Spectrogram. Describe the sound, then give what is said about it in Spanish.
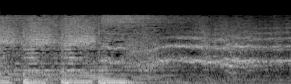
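Dad's car engine revs in loud, rhythmic bursts while its tires skid and squeal, the screech smearing into a sustained high whine that stays loud throughout. “En el auto de papá nos iremos a pasear.”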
